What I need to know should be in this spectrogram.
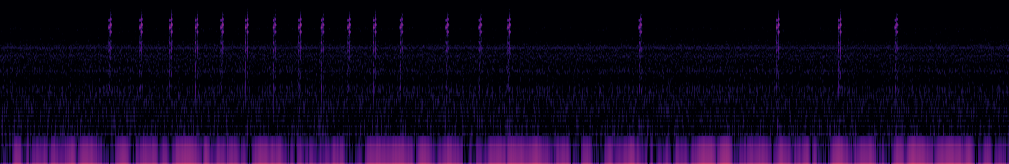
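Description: Short electronic ticks sound in quick succession, then a few more spaced apart.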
